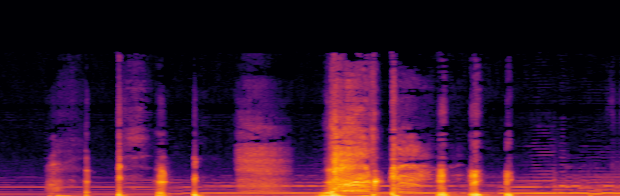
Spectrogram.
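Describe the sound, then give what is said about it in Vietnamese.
An old man coughs painfully in a rock cave, giving a long series of many short, harsh bursts, some bunched close together, over a steady low droning tone. “Lão Sâm ho khổ khổ.”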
